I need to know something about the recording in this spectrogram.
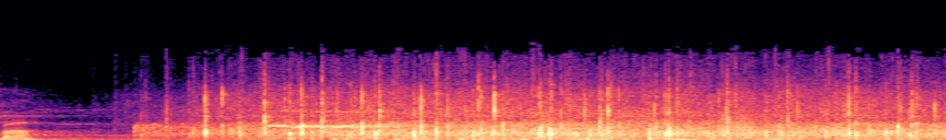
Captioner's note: audience applauding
